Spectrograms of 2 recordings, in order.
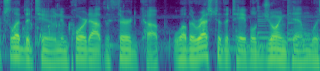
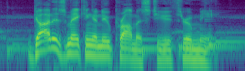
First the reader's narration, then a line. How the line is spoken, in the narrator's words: said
